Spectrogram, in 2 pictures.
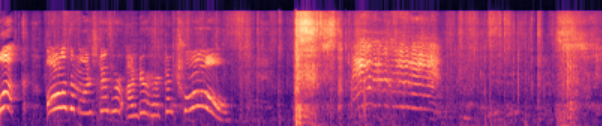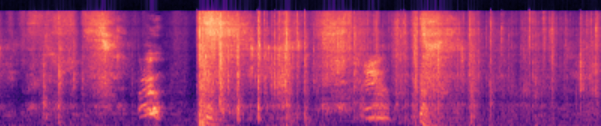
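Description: Plastic toys knock and rustle together close by.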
